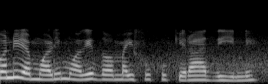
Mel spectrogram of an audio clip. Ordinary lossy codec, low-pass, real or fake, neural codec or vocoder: none; 5.4 kHz; real; none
